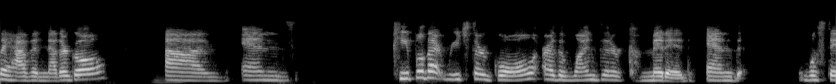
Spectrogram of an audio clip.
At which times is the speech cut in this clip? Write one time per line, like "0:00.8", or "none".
0:06.9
